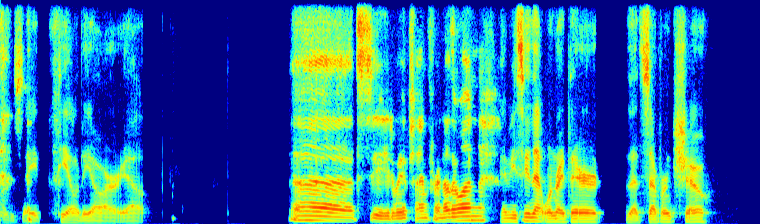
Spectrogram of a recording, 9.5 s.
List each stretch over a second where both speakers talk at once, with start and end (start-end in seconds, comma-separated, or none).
none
